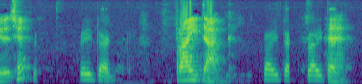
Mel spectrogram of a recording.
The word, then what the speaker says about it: Freitag: A G কি হয়েছে Freitag ফ্রাইটাগ Freitag হ্যাঁ ফ্রাই এই যে ই আগে তারপর আয় পরে তাহলে কি হয় ফ্রাই হ্যাঁ ফ্রাইটাগ Freitag হ্যাঁ ফ্রাই বা একটা কলার ছিল তো তার জন্য লিখলাম আর কি।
